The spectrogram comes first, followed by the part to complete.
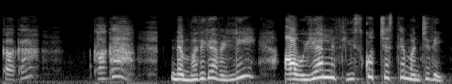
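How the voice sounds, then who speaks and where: A woman's voice: high voice, animated, brisk, a bit bright, breathy edge, no room sound, full character voice. An actress playing a sensible, caring female devotee giving practical advice. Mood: concerned. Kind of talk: devotional drama dialogue.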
